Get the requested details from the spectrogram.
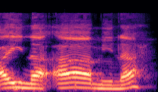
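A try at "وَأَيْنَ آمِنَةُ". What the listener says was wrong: Jadi sukun. Aminatu.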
